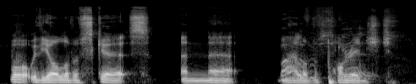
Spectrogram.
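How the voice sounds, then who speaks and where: A man with a British accent talks at a moderate pace in a very deep, low pitch and a dark, mellow tone. His intonation is monotone and flat, and the sound is dry and close with no echo. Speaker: gaming streamer. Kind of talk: casual chat. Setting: live stream.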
